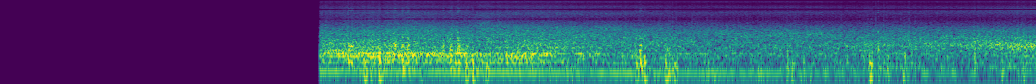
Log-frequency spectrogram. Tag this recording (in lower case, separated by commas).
rustling leaves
